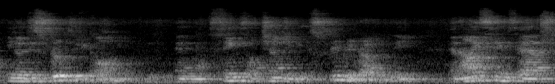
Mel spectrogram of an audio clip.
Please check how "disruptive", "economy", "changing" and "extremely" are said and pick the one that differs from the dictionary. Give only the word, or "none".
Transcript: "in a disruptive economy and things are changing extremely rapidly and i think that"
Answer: disruptive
